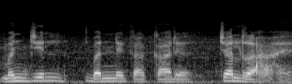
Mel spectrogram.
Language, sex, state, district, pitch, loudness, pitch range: Hindi, male, Himachal Pradesh, Shimla, 130 Hz, -19 LUFS, 110-150 Hz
